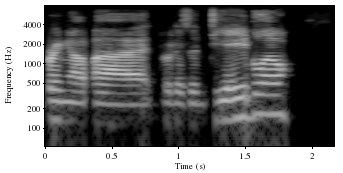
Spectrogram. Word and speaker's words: Diabobolo: Like it's funny though that you bring up what is it, Diabolo? How do you pronounce it? Diabobolo.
